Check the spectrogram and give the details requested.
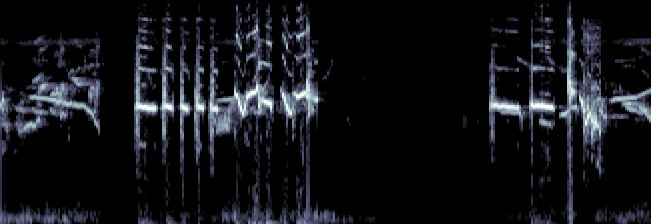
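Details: Oriental magpie-robin (kacer) in loud song meant to boost breeding drive and fight mode; fast staccato whistled notes repeated in a run, then winding phrases, a long silence, and another burst of piping notes.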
